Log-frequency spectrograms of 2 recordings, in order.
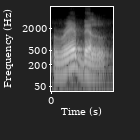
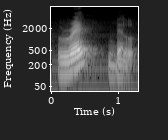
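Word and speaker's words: rebel: Noun হলে আমরা কিভাবে উচ্চারণ করব? এরকম, ফার্স্ট সিলেবলটি স্ট্রেস দেব, জোরে উচ্চারণ করব, এবং সেকেন্ড সিলেবলটি লো, একদম সফট করে উচ্চারণ করব।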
